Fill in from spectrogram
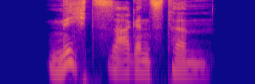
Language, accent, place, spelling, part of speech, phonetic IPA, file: German, Germany, Berlin, nichtssagendstem, adjective, [ˈnɪçt͡sˌzaːɡn̩t͡stəm], De-nichtssagendstem.ogg
- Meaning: strong dative masculine/neuter singular superlative degree of nichtssagend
